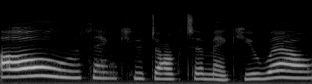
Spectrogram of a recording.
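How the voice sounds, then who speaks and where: A woman's put-on character voice, squeaky and high-pitched, raised and projected, very slow, with lively intonation. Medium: read story.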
